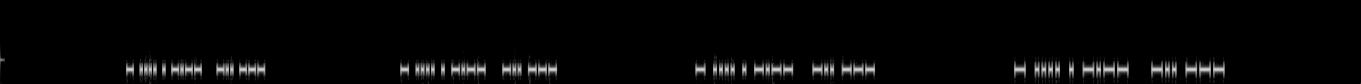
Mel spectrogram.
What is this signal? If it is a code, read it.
Morse code, heard as a keyed tone, about 45 wpm, 700 Hz. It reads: THEY DO THEY DO THEY DO THEY DO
